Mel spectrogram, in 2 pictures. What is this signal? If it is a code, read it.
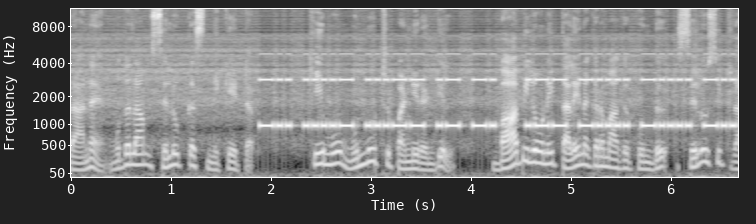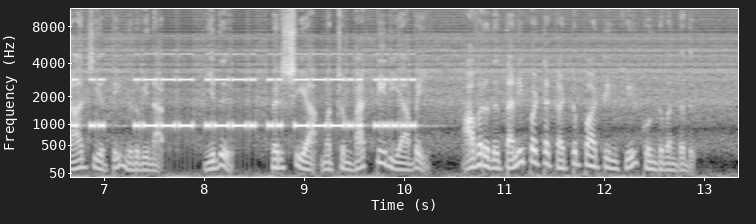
Morse code, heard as a keyed tone, machine-sent, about 27 wpm, 960 Hz, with speech in Tamil. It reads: D43AN W66BI JPI85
